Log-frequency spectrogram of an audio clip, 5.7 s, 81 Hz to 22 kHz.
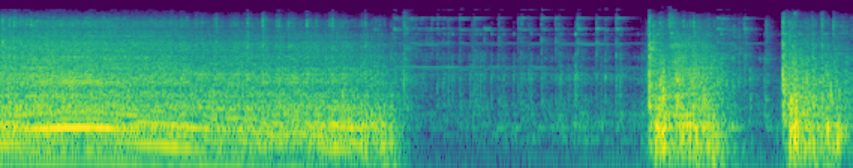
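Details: Craftsman 42cc chainsaw in a very cold unheated shop: buzzes rough and uneven, drops to a sputter, surges in two short bursts, won't hold a steady run; owner suspects carb diaphragms not pulling fuel, only vent siphon.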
